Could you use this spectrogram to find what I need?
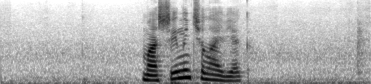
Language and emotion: Russian, neutral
